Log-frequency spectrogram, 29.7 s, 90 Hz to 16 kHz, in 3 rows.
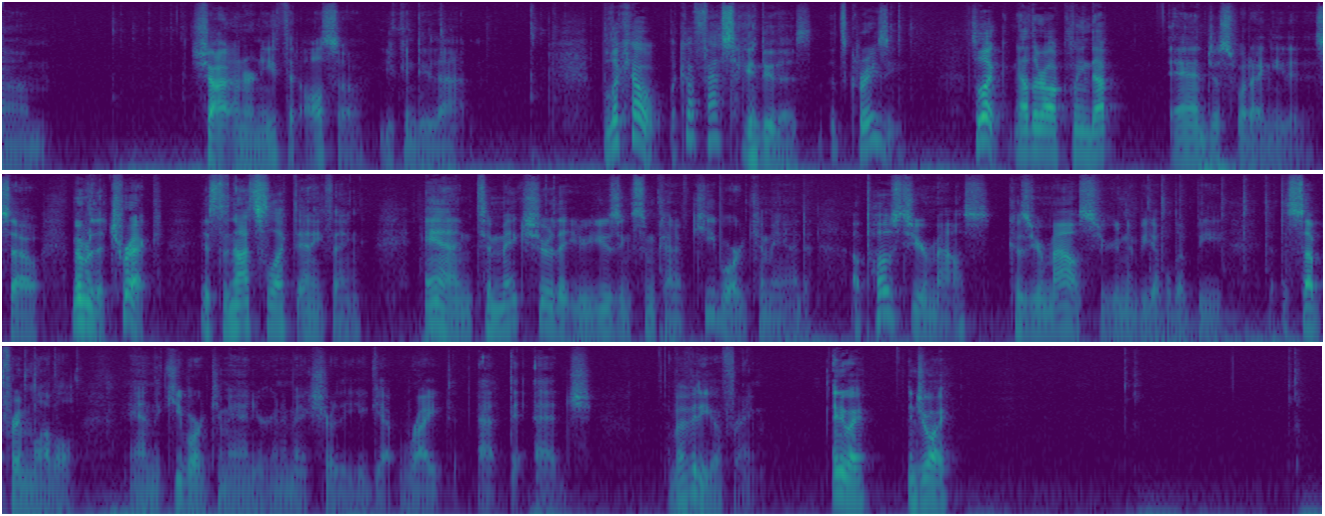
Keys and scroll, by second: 0.8 alt+], 1.2 alt+', 2.9 alt+], 3.9 alt+', 6.6 alt+shift+], 6.7 alt+shift+z, 7.6 shift+z, 14.8 ;, 18.6 super+=.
